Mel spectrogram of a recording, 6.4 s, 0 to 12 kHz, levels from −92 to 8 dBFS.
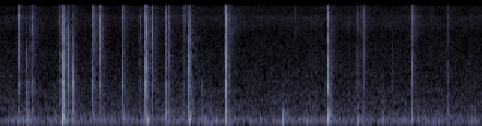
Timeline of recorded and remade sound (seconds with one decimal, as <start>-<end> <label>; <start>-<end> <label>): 0.0-1.0 remade; 1.0-2.3 recorded; 2.3-6.0 remade; 6.0-6.4 recorded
